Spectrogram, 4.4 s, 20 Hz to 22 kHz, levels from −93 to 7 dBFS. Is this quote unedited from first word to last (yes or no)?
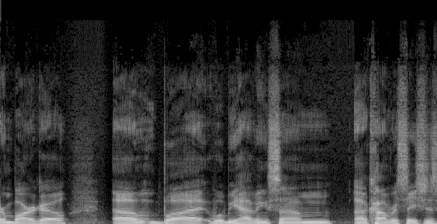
yes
